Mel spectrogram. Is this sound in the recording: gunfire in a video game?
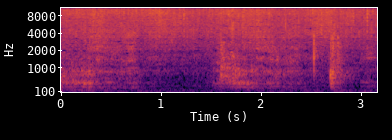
no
